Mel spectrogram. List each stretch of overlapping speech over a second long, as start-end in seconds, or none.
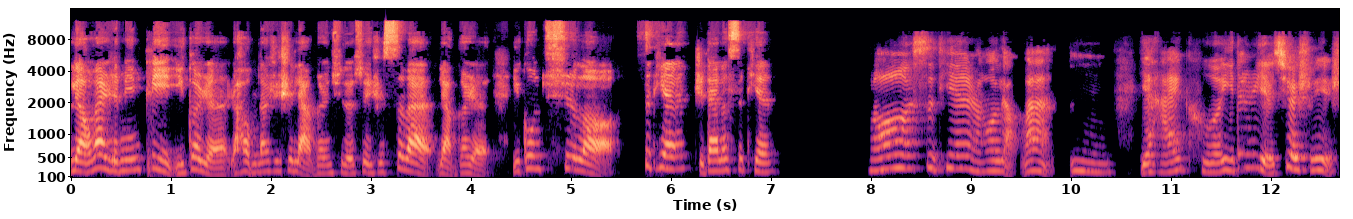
none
